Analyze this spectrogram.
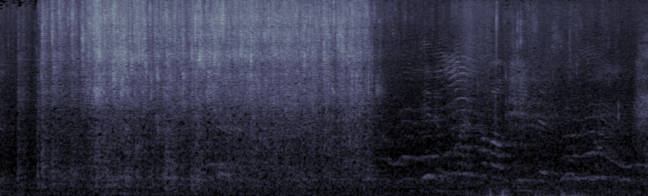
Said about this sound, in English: And after that, he poured water in a basin.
